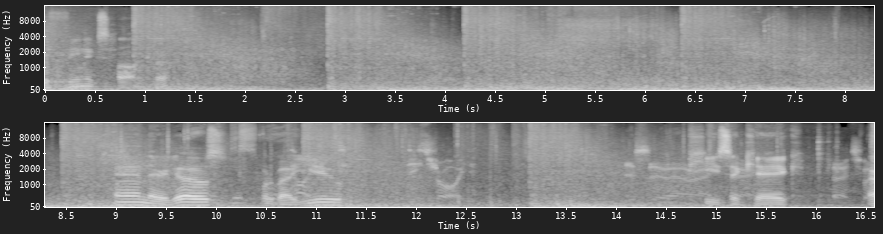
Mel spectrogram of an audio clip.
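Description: Gunfire and explosions rumble steadily in a game.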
